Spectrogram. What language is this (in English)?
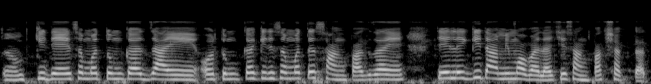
Konkani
